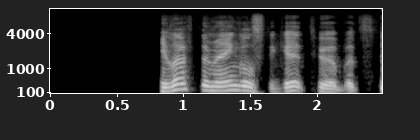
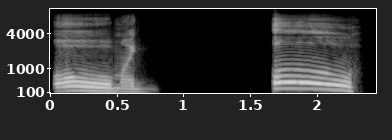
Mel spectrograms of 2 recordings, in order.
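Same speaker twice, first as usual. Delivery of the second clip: surprised; 4 semitones higher, much slower than usual. Real, not acted. Commentator reacts to a shot.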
